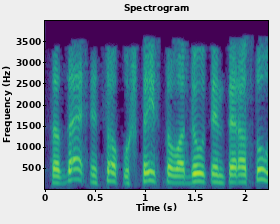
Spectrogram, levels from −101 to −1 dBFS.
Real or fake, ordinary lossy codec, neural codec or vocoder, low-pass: fake; MP3, 24 kbps; codec, 24 kHz, 0.9 kbps, WavTokenizer, large speech release; 3.6 kHz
